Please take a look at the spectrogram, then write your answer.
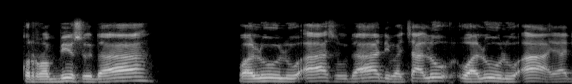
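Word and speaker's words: ولؤلؤا: Walulu'a sudah dibaca walulu'a ya, dibacanya walulu'a bukan walulu'a. Hamzanya bukan pada huruf dhamma huruf waw dua-duanya tapi salah satu aja walulu'a.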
